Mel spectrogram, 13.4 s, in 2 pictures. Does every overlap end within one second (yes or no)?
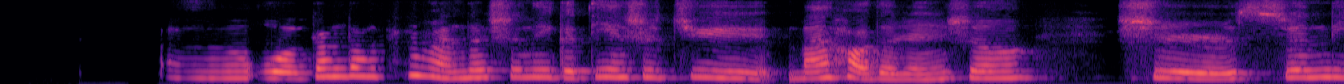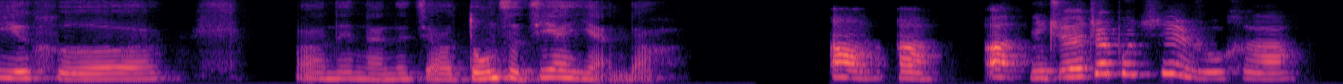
yes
